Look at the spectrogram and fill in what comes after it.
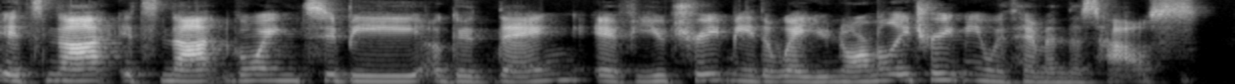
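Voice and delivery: ordinary talk, nothing marked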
